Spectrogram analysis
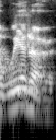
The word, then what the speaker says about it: wero: involves a taiyaha warrior who throws out a weirdo which is spelt w-e-r-o and they we invite the visiting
